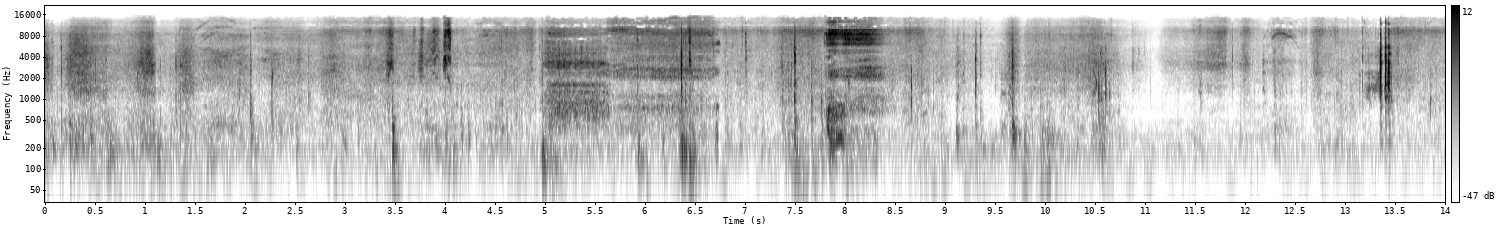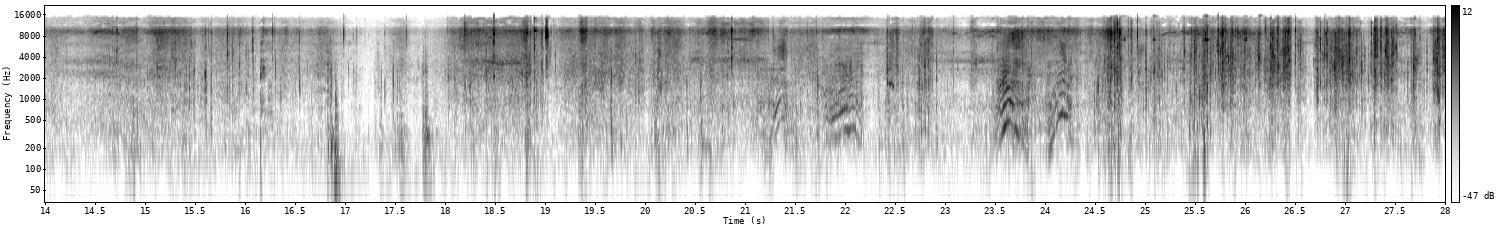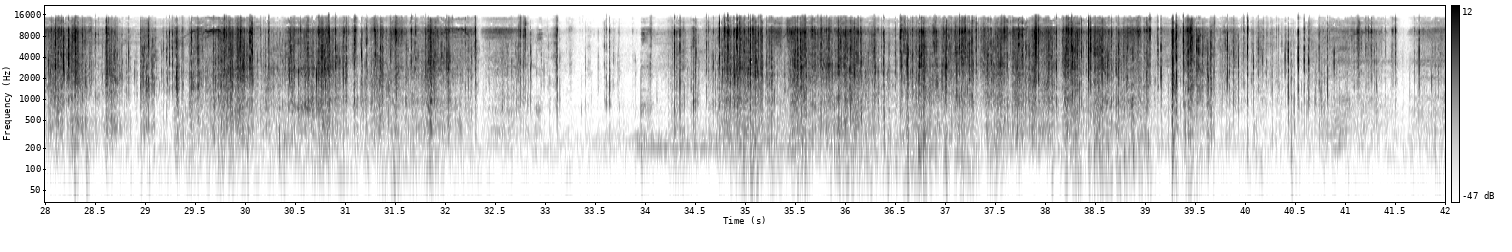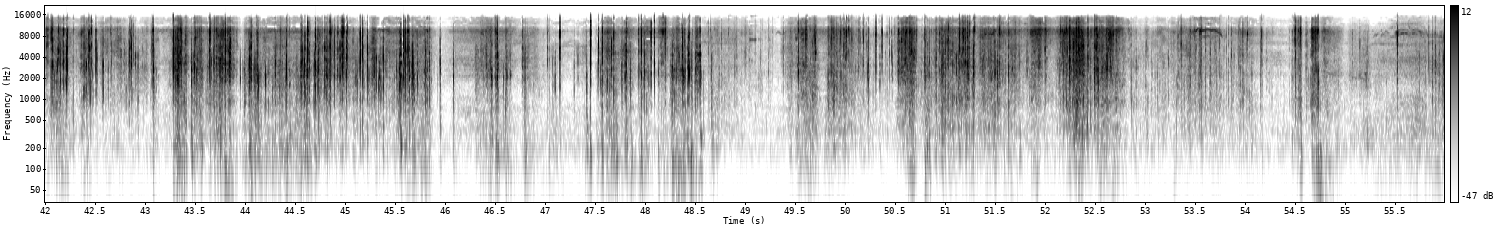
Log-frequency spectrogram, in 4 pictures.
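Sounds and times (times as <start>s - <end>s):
plastic bags crinkling: 12.7s - 55.9s.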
